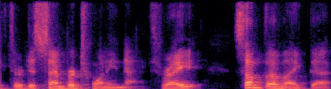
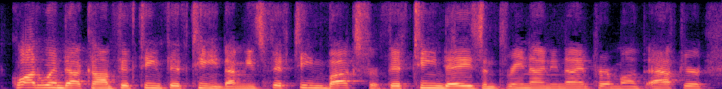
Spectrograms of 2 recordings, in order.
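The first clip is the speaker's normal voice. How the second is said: louder punchy ad read for the sign-up offer; promo read; 2 semitones higher, 6 dB louder than usual. Acted. Host plugging the offer to listeners, loud promo read. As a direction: sell the deal like a radio spot.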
